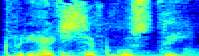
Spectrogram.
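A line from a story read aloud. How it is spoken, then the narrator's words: Sister whispering. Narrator (Russian): прошептала сестра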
